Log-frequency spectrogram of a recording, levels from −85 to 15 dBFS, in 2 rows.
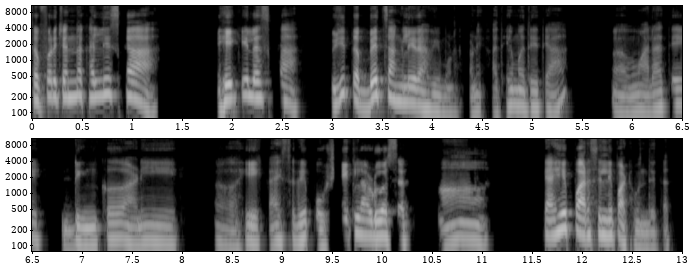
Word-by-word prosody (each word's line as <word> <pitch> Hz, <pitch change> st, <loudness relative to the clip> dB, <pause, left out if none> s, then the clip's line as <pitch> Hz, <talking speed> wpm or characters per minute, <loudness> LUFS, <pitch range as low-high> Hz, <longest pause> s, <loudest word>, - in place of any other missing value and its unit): सफरचंदं 200 Hz, +3 st, +2 dB
खाल्लीस 215 Hz, +2 st, +1 dB
का? 195 Hz, -4 st, +5 dB, 0.8 s
हे 175 Hz, +2 st, +9 dB
केलंस 195 Hz, 0 st, +2 dB
का? 165 Hz, -6 st, -6 dB, 0.4 s
तुझी 145 Hz, +10 st, +1 dB
तब्येत 195 Hz, +12 st, +6 dB
चांगली 165 Hz, -7 st, +2 dB
राहावी 120 Hz, -5 st, +1 dB
म्हणून. 100 Hz, -1 st, -10 dB
आणि 105 Hz, +2 st, -8 dB
अधे-मध्ये 130 Hz, +4 st, -4 dB
त्या 110 Hz, -2 st, -7 dB, 0.7 s
मला 110 Hz, +3 st, -5 dB
ते 140 Hz, -2 st, -4 dB, 0.3 s
डिंक 110 Hz, +2 st, -1 dB
आणि 120 Hz, -3 st, -3 dB, 0.7 s
हे 120 Hz, -, +2 dB
काय 125 Hz, -, -4 dB
सगळे 130 Hz, +1 st, -2 dB
पौष्टिक 155 Hz, -, -3 dB
लाडू 155 Hz, -2 st, +4 dB
असतात. 140 Hz, -3 st, -2 dB, 0.4 s
हां, 130 Hz, +1 st, -3 dB, 0.6 s
त्याही 165 Hz, +7 st, +6 dB
पार्सलनी 160 Hz, -2 st, +6 dB
पाठवून 95 Hz, -, -1 dB
देतात. 90 Hz, 0 st, -10 dB
140 Hz, 135 wpm, -25 LUFS, 115-175 Hz, 0.8 s, हे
